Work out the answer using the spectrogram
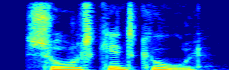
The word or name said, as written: solskinsgul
